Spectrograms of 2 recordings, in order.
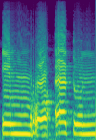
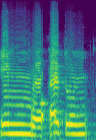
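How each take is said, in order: No difference in how they are said.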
